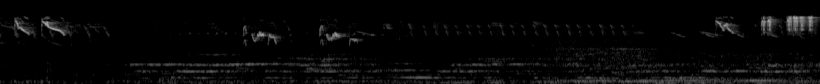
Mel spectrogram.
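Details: Pleci white-eye from Malang giving short bursts of high sharp twittering at the start, middle and end, separated by quieter gaps with a steady low hum and faint tonal background sounds.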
